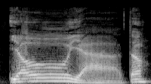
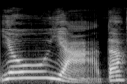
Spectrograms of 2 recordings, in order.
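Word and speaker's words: 优雅地: 여우야더. 한 번 다 여우야더. 어, 참 여우 같은 여우 같다. 예쁜 루트와 있어요. 여우야더. 여우야더. 네. 여기서 여우야는요. 한자 우아하다 할 때의 그 우아를 발음 그대로 중국식으로 여우야라고 해요.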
